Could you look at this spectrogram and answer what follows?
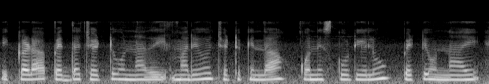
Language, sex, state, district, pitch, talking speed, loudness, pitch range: Telugu, female, Telangana, Adilabad, 230 Hz, 135 wpm, -14 LUFS, 225-240 Hz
